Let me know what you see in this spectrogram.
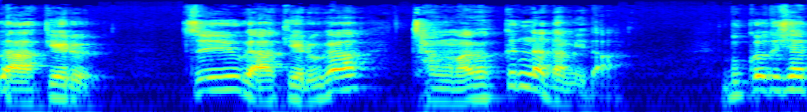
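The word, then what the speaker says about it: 梅雨: 7월 정도에 내리는 비 그렇습니다 장마를 매우라고 써서 바이유 합니다 바이유 장마에 대한 바이브에 대한 언어 여러가지입니다만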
